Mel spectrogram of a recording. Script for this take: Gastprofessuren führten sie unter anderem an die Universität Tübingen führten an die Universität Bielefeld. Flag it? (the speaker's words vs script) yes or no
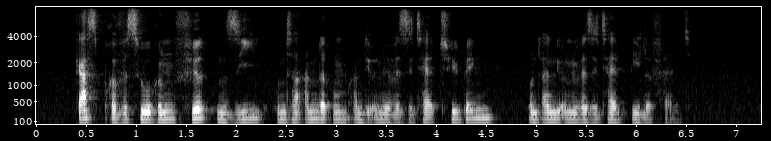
yes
